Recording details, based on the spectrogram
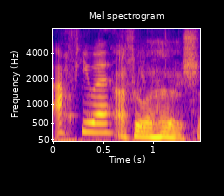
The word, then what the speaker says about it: Afua Hirsch: How do you say that? Afua Hirsch, I think. – Afua Hirsch. – Yeah.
